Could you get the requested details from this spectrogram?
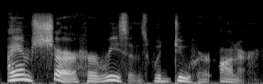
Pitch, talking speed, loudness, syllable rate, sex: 145 Hz, 205 wpm, -20 LUFS, 4.5 syllables/s, male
